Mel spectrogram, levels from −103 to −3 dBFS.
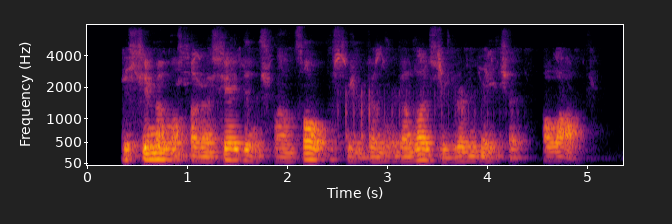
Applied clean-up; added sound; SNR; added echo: neural mask model DeepFilterNet 3.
